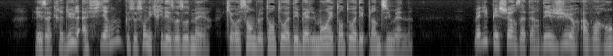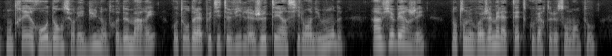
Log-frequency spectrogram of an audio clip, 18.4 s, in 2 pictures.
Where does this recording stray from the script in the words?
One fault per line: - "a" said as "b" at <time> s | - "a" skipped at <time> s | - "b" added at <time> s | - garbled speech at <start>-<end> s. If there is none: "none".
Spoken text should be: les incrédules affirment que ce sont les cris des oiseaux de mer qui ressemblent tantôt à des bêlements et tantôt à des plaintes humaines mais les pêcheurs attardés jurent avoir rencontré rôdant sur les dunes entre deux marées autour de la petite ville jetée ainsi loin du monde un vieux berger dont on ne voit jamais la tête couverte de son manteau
none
